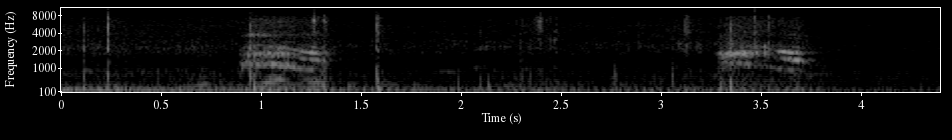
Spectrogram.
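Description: Two short, faint animal calls, one about a second in and one near the end, over near-quiet surroundings with a few small clicks.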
